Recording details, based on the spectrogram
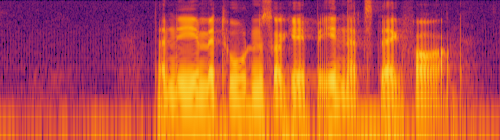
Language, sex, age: Norwegian, male, 22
